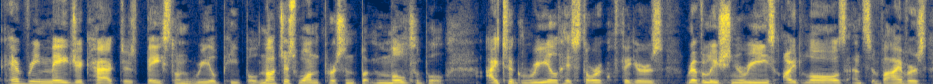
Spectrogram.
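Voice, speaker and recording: A man's voice: medium pitch, dry recording. Northern irish guy in his 40s, earnest, lots of ums, mid voice, dry close sound. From Northern Ireland. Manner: earnest, with many ums and restarts. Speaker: author. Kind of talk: direct-to-camera talk.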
